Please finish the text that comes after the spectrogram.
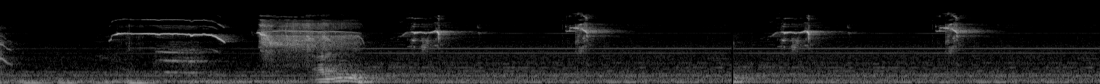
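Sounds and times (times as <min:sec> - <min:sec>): high bird chirps: 0:01.1 - 0:04.8, 0:05.6 - 0:06.2, 0:07.7 - 0:08.4, 0:09.3 - 0:10.0.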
